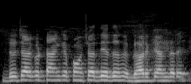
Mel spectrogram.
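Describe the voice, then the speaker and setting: A teacher, telling a folk tale in a lively, chatty classroom style and checking in with listeners. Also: mid-range voice, fast, crowd noise.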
